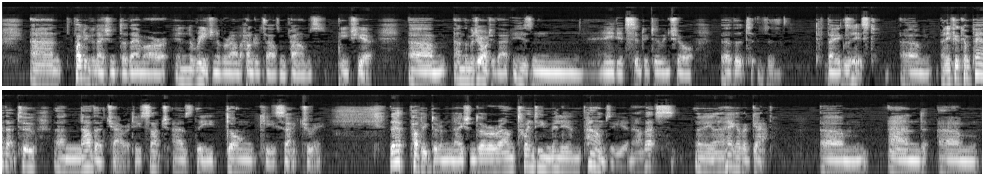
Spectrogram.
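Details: Adult man who states he has a stammer, described as a neurological condition with no cure; stuttering.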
